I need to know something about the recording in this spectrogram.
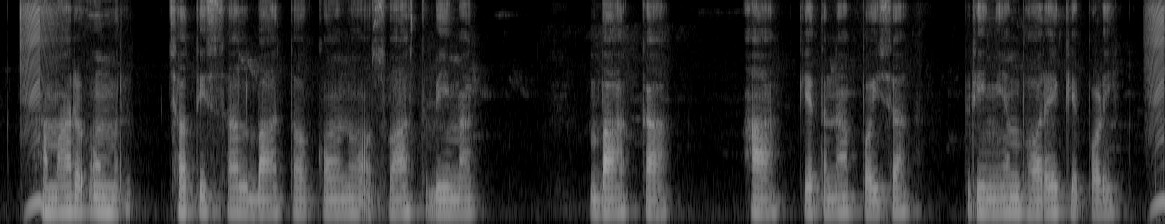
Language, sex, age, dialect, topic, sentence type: Bhojpuri, male, 18-24, Southern / Standard, banking, question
